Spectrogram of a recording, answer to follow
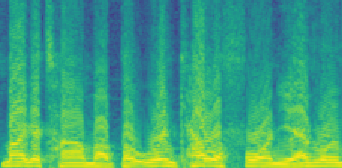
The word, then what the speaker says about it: Magatama: I know it's pronounced Magatama, but we're in California.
